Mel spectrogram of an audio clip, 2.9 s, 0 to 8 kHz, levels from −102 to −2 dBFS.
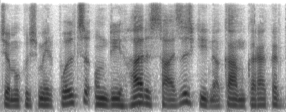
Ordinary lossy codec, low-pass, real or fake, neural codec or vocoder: none; 7.2 kHz; fake; codec, 16 kHz, 0.8 kbps, ZipCodec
